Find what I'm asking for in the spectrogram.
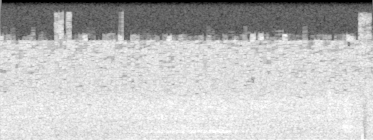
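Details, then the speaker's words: Newly installed Mr. Heater Big Maxx natural gas unit heater, microphone very close: blower fan comes on after the burner lights, steady low hum and even whoosh with no rattles; normal blower operation. "so we're waiting now for the blower fan to come on the blower fan will come on in a second here there it is"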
